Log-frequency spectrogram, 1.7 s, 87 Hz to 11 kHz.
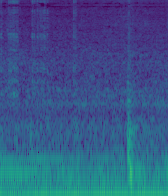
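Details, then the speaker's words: Naturally aspirated K24 car driving with windows down: a single dull thud through steady road rumble, clunking (front and rear) blamed on poor aftermarket coilovers. "That clunking, that right there, hear that? That is some coilovers that somebody told him to buy based on their impression of them, and they suck."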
